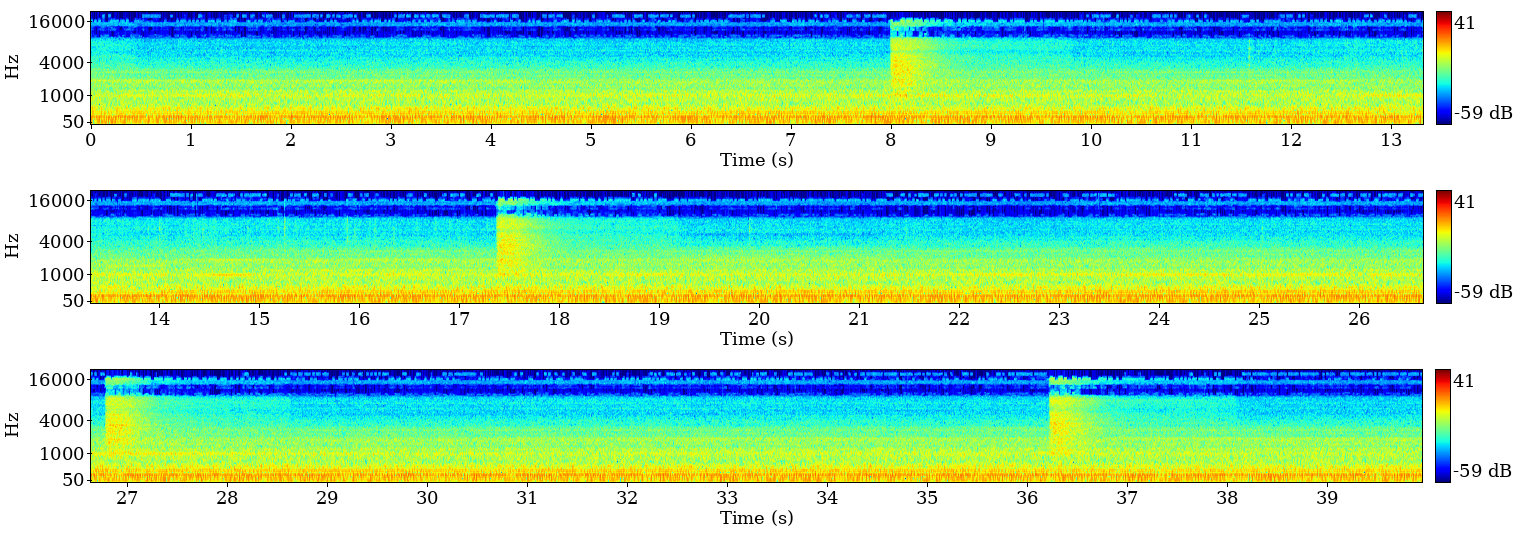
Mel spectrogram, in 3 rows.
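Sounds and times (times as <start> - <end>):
concrete pump engine throbbing: 0.0 - 39.9
sharp hiss: 8.0 - 9.2, 17.4 - 18.8, 26.8 - 27.8, 36.2 - 37.3.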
